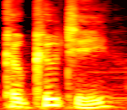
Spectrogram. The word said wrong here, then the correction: Kokutai: Actually, I think it's pronounced Kokutai.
